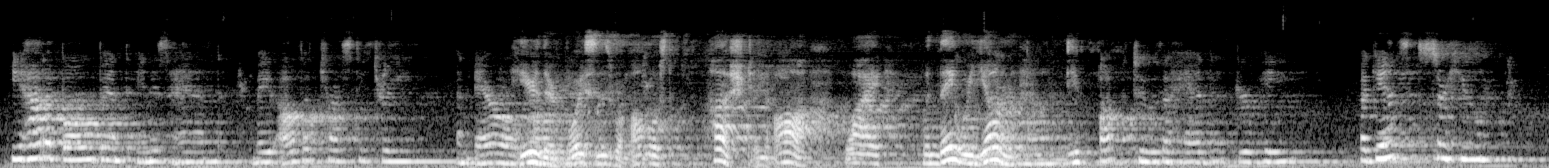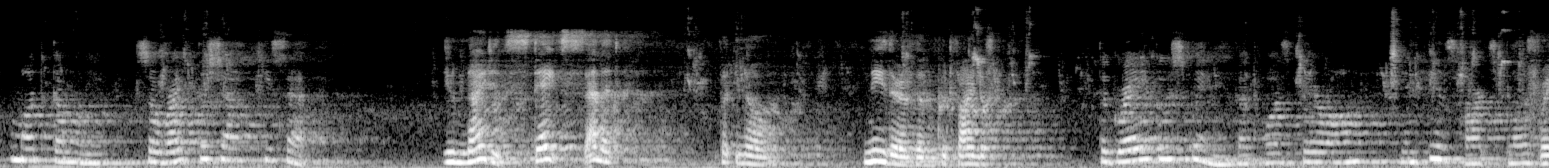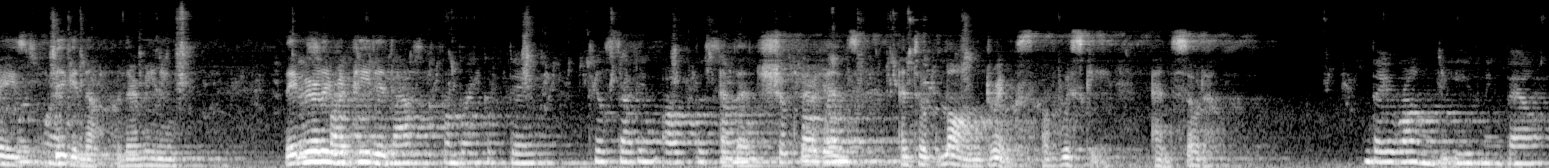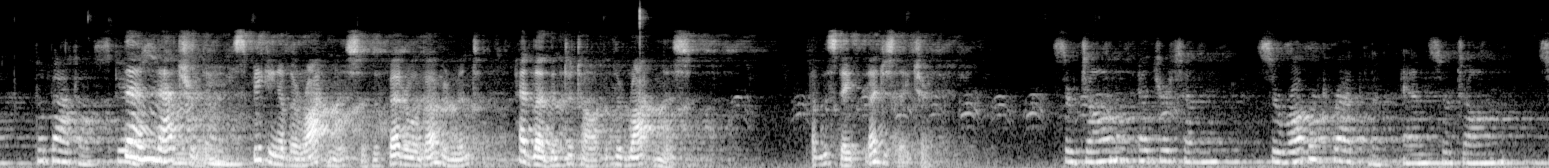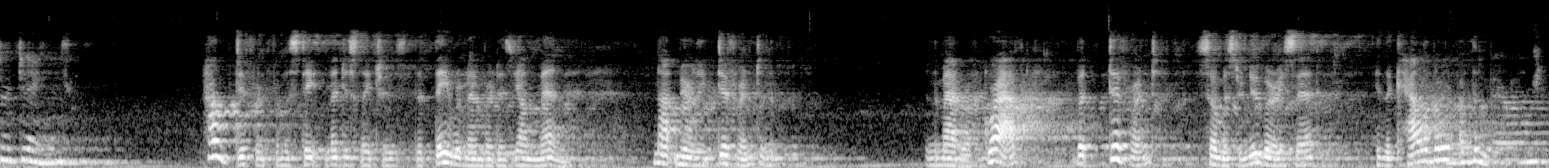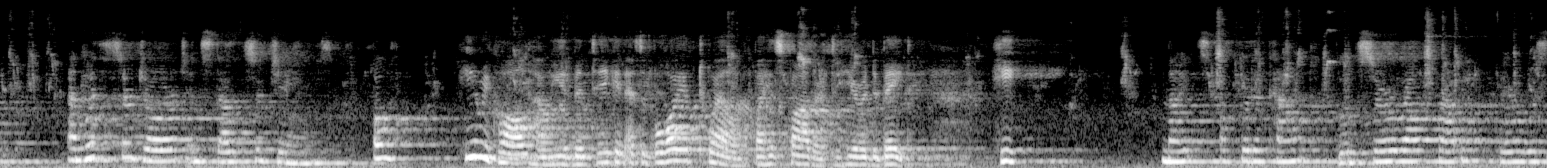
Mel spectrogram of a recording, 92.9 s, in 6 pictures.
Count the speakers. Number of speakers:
2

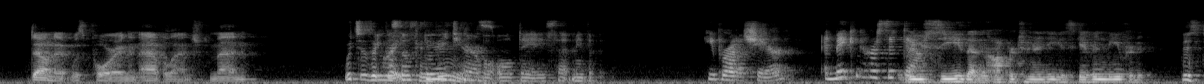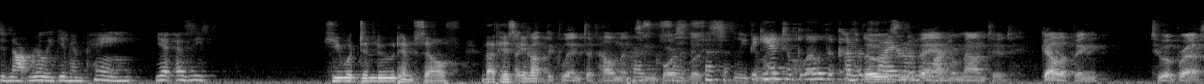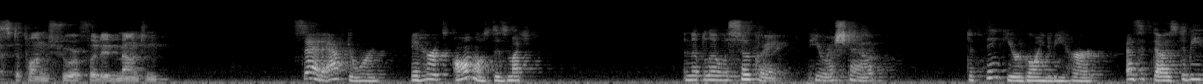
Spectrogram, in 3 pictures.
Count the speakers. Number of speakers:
7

